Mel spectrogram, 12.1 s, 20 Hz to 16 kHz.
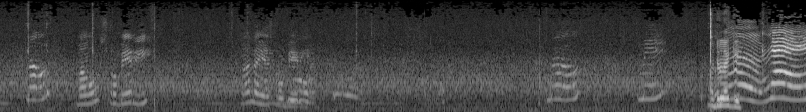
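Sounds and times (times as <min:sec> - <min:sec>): small child whining: 0:05.0 - 0:05.5, 0:08.2 - 0:08.8.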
